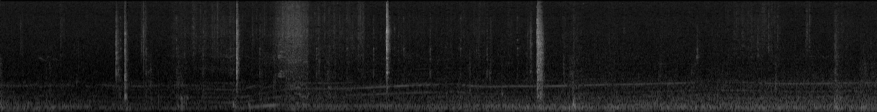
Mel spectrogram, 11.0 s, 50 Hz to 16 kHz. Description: My car is making really loud whining noise when I either turn left or right at low speed below 10mph.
